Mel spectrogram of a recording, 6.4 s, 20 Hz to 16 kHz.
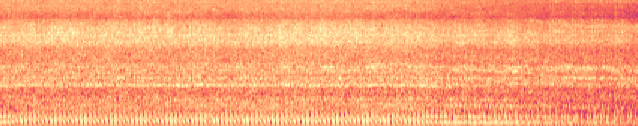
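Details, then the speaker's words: John Deere LX178 mower after carburetor replacement (previously very rich, leaking gas), idle speed screw adjusted down to stop: steady even low idle, smooth firing beat, no misses, settling a little quieter; healthy. "is that the smoothest quietest running Small Engine you've ever heard in your life"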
